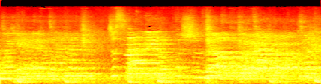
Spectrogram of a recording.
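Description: All-female a cappella group singing live in close harmony, backing a female soloist on microphone. Low thumps recur about twice a second under the chords, the steady beat of vocal percussion.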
